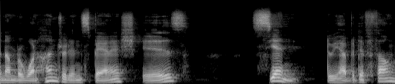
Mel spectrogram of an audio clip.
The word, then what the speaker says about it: cien: And last, the number 100 in Spanish is cien. Do we have a diphthong here? Yes, we do. That IE makes this a one-syllable word, cien. This is not cien, but cien. That diphthong blends those vowels together.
